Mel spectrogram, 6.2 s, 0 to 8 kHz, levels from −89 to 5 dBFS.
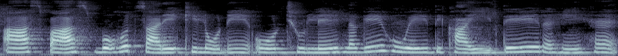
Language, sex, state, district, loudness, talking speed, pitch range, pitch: Hindi, male, Punjab, Fazilka, -17 LUFS, 125 wpm, 205-225 Hz, 215 Hz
